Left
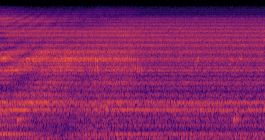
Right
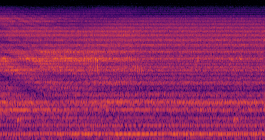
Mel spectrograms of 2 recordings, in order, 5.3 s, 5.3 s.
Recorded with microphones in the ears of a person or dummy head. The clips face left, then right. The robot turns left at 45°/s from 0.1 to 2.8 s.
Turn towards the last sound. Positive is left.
turn(degrees=-115)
